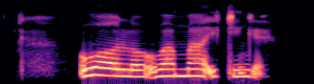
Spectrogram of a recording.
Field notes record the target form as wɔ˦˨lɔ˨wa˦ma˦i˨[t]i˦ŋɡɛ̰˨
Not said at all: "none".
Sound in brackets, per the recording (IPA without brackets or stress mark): k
